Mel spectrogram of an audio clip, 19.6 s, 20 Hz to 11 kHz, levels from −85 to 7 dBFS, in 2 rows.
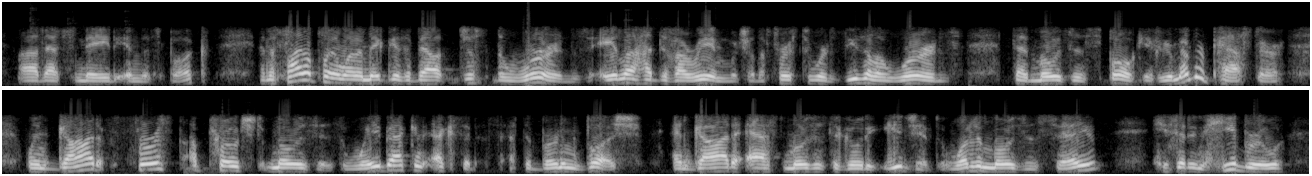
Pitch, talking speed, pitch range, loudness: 140 Hz, 205 wpm, 130-165 Hz, -16 LUFS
